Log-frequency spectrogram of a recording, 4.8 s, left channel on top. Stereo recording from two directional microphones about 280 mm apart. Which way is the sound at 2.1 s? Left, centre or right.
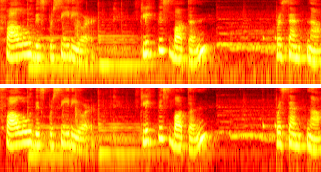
Right.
